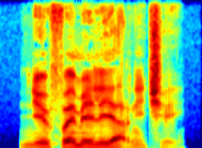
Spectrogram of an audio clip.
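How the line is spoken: Calm. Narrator (Russian): спокойно сказал Баральта

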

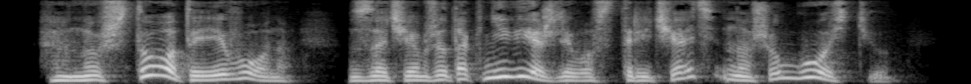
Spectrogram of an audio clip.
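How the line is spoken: Amused snort. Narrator (Russian): Солен, хмыкнув

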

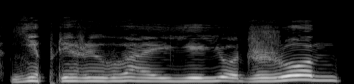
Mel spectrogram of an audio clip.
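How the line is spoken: Mother whispering. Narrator (Russian): прошептала мама

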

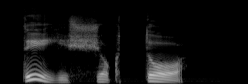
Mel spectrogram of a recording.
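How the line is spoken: Angry question. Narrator (Russian): зло спросил

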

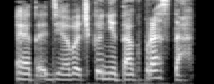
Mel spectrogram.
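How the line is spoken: Hoarse rasp. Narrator (Russian): прохрипел тот

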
